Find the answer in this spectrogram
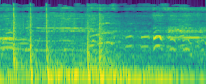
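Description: Aerial fireworks bursting: a quick run of sharp bangs in the first second or so over a deep rumble, with the show's music playing underneath.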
